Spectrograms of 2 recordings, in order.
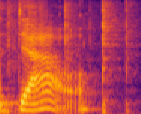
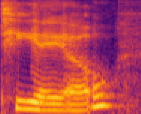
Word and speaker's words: Tao: beginning to read uh the dao pronounced tao i'm i think i'm saying that correctly the dow it's i don't think it's the tao it could be some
